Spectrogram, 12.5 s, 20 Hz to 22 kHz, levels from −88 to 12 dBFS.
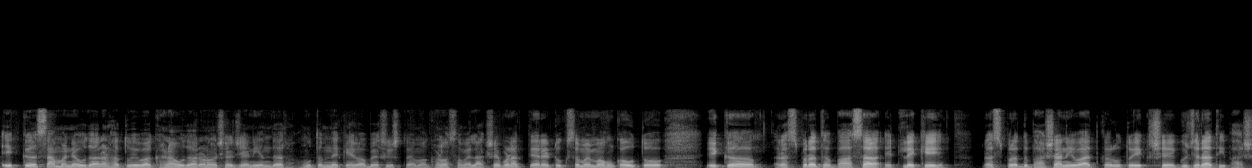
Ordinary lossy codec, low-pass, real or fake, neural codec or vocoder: none; none; real; none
